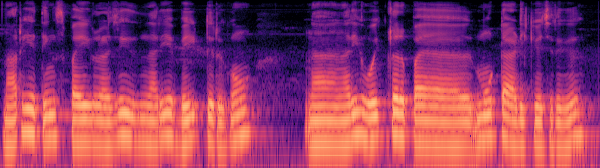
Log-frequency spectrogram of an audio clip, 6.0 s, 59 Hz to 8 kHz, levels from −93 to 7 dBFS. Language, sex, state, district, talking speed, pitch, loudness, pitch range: Tamil, male, Tamil Nadu, Kanyakumari, 140 wpm, 125 Hz, -16 LUFS, 120-140 Hz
